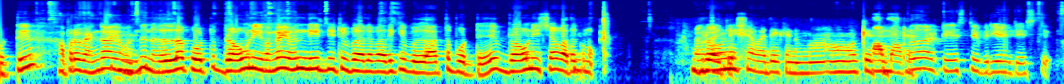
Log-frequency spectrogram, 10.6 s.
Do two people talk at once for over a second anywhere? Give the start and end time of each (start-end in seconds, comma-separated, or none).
none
